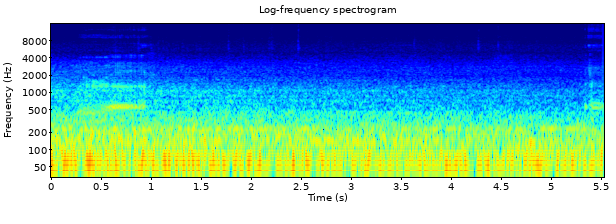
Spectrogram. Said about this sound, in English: Traffic here. One of the signs here just said crash in the left-hand lane. Spring Mountain Road.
